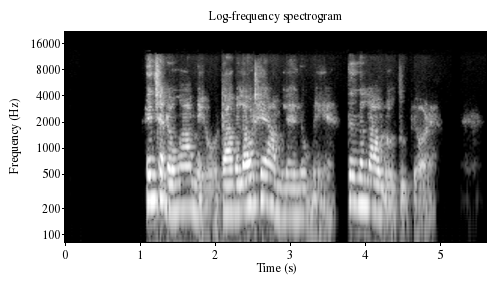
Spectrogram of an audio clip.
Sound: speaks in Burmese

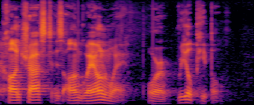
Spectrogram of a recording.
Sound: speaks another language

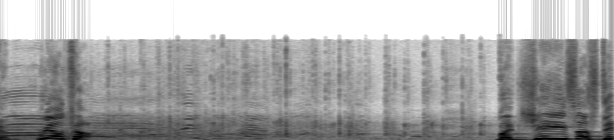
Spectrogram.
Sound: congregation applauding

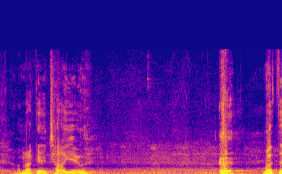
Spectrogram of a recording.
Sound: laughter

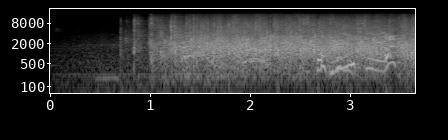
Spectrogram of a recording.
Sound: audience applauding

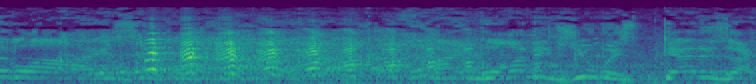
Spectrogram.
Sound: laughs

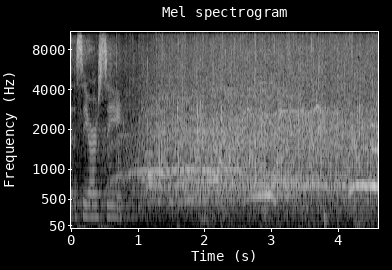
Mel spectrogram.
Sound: crowd applauding

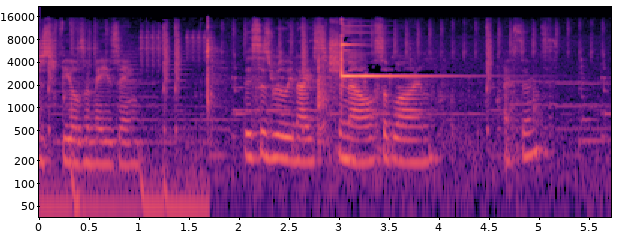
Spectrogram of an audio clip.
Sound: bell dings

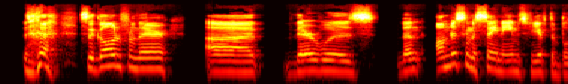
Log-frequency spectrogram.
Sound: chuckles

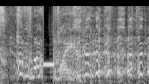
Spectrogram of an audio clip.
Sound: beep; laughing

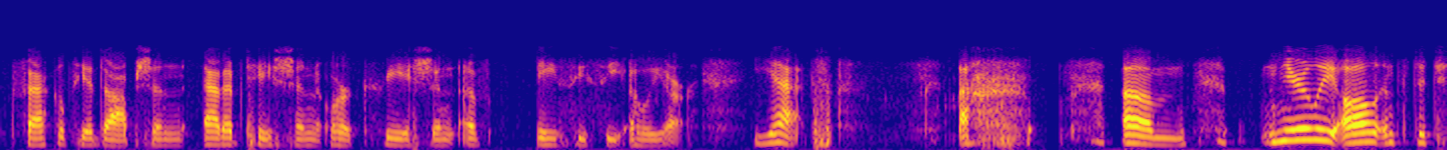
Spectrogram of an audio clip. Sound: chuckles

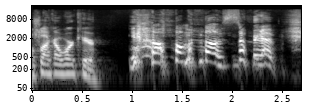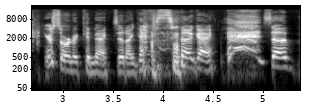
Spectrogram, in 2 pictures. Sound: laughs

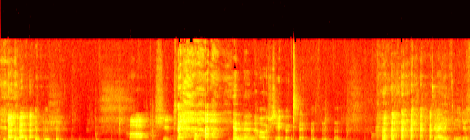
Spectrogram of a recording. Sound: laughs

